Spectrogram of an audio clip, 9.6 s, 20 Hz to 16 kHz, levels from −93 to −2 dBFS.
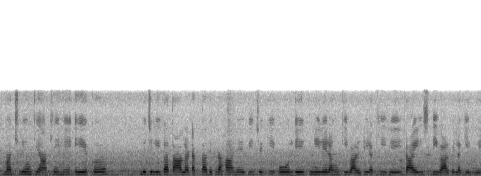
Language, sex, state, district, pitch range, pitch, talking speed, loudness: Hindi, female, Chhattisgarh, Raigarh, 205-220 Hz, 210 Hz, 175 wpm, -15 LUFS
